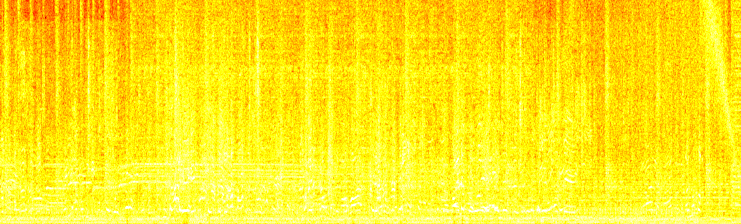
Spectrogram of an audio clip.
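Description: Many voices talking and laughing at once, a lively babble of a group, over a steady low hum.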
